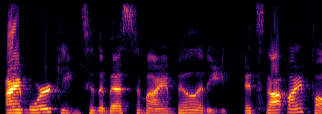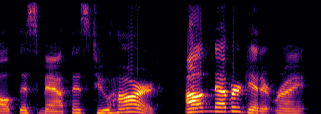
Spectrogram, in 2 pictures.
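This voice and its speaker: A man's voice: high-pitched, animated, normal speed, pushed and bright, voice pushed up, exaggerated voice. A man voicing a whiny, pedantic, scrawny schoolboy genius in an audiobook story. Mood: pleading.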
